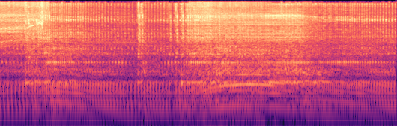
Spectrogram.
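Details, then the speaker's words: Lawn-Boy two-stroke mower after cleanup and reassembly with a new gasket; choke open, automatic throttle, fed small squirts of fuel. It fires rapidly and evenly, revving and settling, with no knocks or rattles. Runs well, quieter than the Jacobsen. "yeah so it runs that runs really well this one's actually quieter this lawn boy is actually quieter than that Jacobsen was"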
